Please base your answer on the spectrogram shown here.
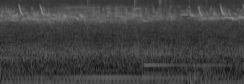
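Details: Eurasian Siskins, a flock feeding on pine cones in a tree in Bavarian Forest National Park, Germany, in March, give high, thin twittering and squeaky calls with many overlapping notes; a man's voice and low rumble too.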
